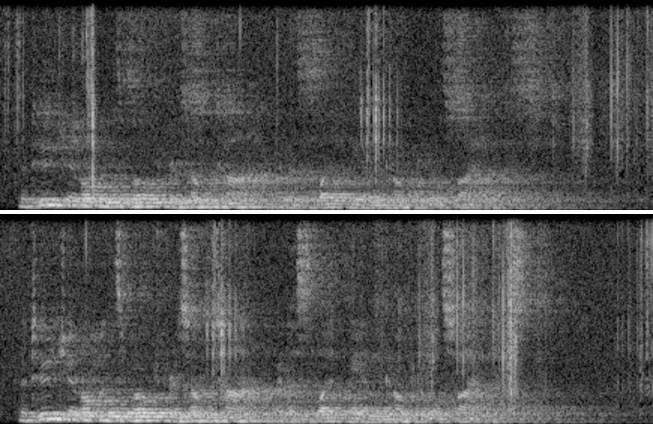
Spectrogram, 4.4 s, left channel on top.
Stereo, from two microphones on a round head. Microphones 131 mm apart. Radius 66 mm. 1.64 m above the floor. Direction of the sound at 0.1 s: 60° right (ahead or behind).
